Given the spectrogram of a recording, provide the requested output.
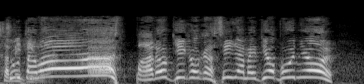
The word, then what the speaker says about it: Bas: No se dice Guas, ¿eh? Se dice Bas.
